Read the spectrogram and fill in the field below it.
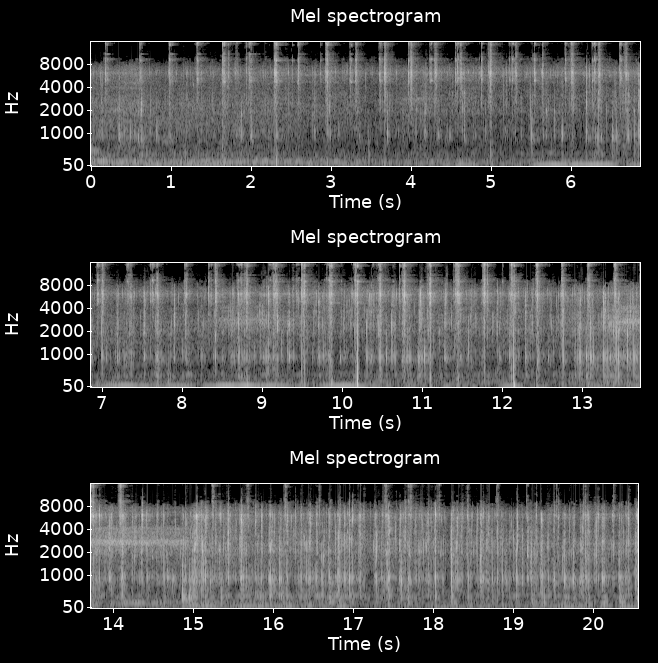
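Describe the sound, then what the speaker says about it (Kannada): Ragi mudde, finger millet flour cooked in boiling water, is stirred with a spatula or mudde stick while it thickens. Rapid, steady clacking and knocking continues without a break and grows slightly busier toward the end. "ಒಂದು ಸ್ಪ್ಯಾಚುಲ ನಾವು ಮುದ್ದೆ ಕೋಲೋ ಯಾವುದೋ ಅದರಿಂದ ತಿರುಗ್ತಾ ಬರೋದು ಹೀಗೆ ತಿರುತ್ತಾ ಬರೋದು"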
